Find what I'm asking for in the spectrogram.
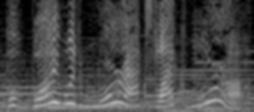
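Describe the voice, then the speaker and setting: A woman voicing a small, excitable, cheeky childlike fairy companion in a video game, with squeaky, exclamatory delivery. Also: unhurried, over loud music, heavily acted. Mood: teasing. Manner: exclamatory, refers to self in third person.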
